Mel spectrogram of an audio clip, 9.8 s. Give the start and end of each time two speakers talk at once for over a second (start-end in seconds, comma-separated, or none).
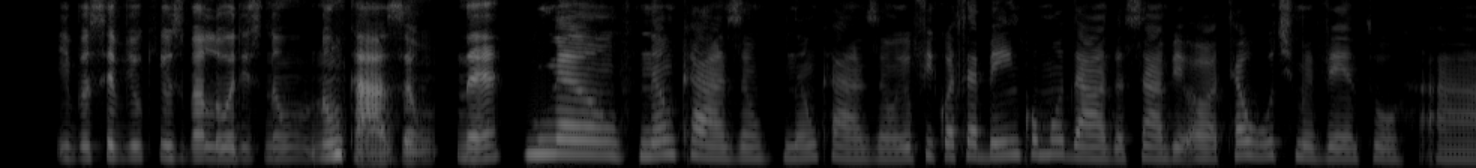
none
